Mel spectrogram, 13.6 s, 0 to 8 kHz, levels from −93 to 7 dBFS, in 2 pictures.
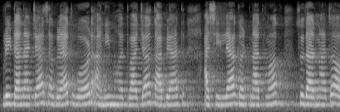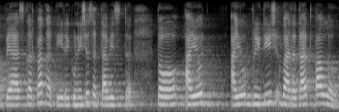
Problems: constant background noise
